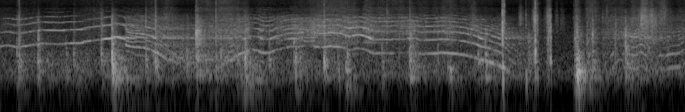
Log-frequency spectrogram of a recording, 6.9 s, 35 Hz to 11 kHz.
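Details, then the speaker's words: LG WT1501CW direct-drive washer, under two years old, not running: turning the drum slowly by hand gives wavering high squeals that rise and fall with each turn, louder with clothes loaded for weight; a rubbing drum squeak. "So when you turn the drum, hear the squeaking? Let's put some pressure on it. Whoops. I put some clothes in. I think the weight helps make the squeak."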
